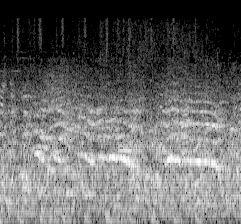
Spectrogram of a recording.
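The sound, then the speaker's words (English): A dense, steady crowd commotion at a concert venue in Milwaukee, right after security came on stage and escorted the singer away: many overlapping voices murmuring and calling out at once, with occasional louder shouts rising above the constant roar throughout. “Immediately after, you can hear the commotion from the crowd.”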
